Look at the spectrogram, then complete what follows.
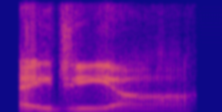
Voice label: "AGR", British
